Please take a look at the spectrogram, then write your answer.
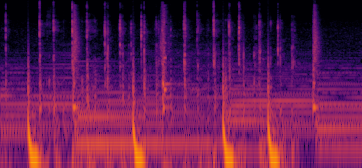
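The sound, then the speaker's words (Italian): Steady typing on a laptop keyboard at a desk, with quick clicking keystrokes and a few heavier thumps like the space bar, otherwise quiet. “L'ancora ha funzionato anche stavolta perché mi ritrovo a picchiettare sulla tastiera senza più fermarmi.”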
